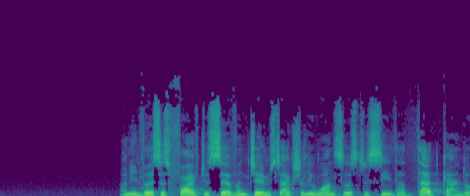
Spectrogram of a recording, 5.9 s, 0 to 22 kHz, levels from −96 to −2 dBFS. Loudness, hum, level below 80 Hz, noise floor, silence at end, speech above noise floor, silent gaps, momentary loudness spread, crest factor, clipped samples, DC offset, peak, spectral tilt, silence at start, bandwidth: -29 LUFS; none; -72 dBFS; -79 dBFS; 0 s; 50 dB; none; 6 LU; 18 dB; under 0.1%; under 0.1%; -14 dBFS; -5 dB/octave; 1.5 s; 13 kHz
